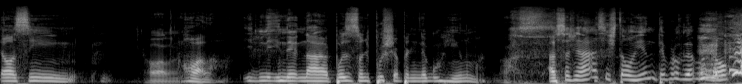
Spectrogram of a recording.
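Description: Here a man with an ordinary speaking voice talks at a moderate pace, his pitch fairly high and his intonation lively. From Rio de Janeiro state, Brazil (Nova Iguaçu, Petrópolis). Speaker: US Army soldier. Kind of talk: casual interview chat.

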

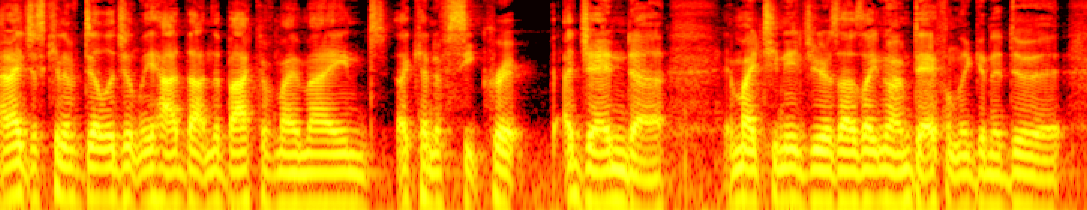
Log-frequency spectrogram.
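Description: A man speaks at a very fast pace with a Scottish accent. His fairly low pitch stays in monotone, flat intonation. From Scotland, Glasgow. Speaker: theatre-maker and arts educator. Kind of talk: interview.

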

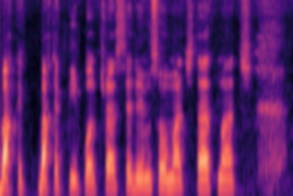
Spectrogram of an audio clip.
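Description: In a very clean recording with a silent background, a man talks at a moderate pace in an unremarkable speaking voice. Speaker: marketing manager. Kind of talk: casual chat.

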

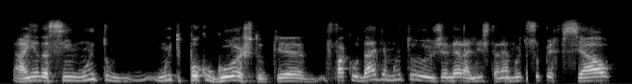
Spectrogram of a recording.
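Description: A high-pitched man with a Carioca accent, moderate pace, hardly any pauses and ordinary pitch variation. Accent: carioca Brazilian Portuguese. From Rio de Janeiro, Brazil. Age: 40s. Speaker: entertainment business executive. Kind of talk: casual interview.

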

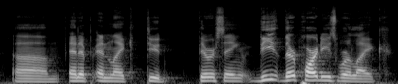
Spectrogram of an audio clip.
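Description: In a Californian accent, the voice moves at a fairly slow pace with fairly even intonation. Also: man. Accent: Californian American English. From San Francisco Bay Area, with childhood in the Philippines. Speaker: guest telling life story. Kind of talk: casual interview chat.

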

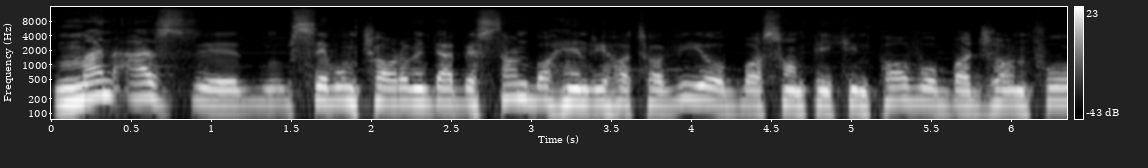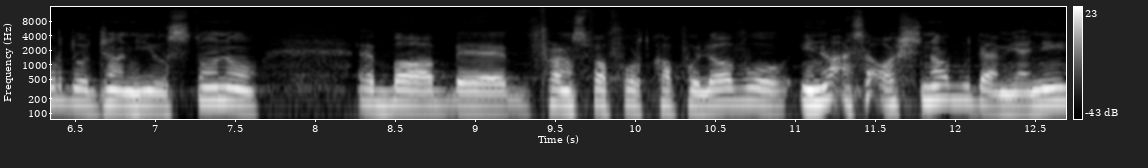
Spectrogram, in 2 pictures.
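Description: A man speaks with a fairly high pitch and a dark, mellow tone. His pace is moderate and his intonation fairly even. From Iran, Khuzestan. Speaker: author and university lecturer. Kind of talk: interview.

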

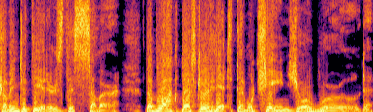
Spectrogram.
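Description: A man's put-on character voice at medium pitch, with very wide pitch swings, very even loudness, and a fairly slow pace. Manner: dramatic.

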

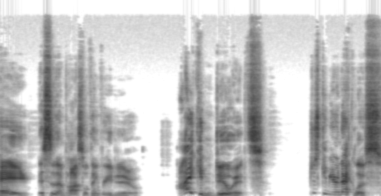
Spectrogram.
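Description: Someone uses a put-on character voice at a middle pitch, moving at a fairly quick pace. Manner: casual, salesman-like, persuasive.

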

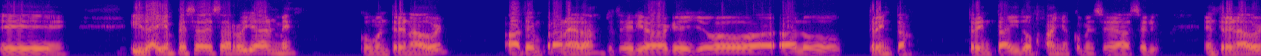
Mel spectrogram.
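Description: With long, frequent pauses and a very slow pace, a man talks at a medium pitch in lively intonation, his loudness very even and the sound dry and close with no echo. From Puerto Rico, Mayagüez. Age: 40s. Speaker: water polo coach. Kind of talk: casual interview.

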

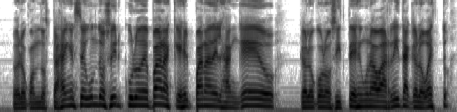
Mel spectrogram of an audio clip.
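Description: Over background music, a man with a high pitch talks at a very fast pace, his pitch varying in an ordinary way. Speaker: radio host. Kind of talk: casual chat. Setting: studio.

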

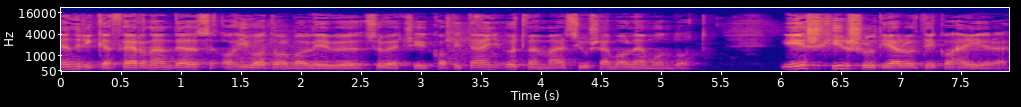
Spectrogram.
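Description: Talking at a fairly slow pace, a man has a plain, everyday voice with ordinary pitch variation. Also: medium pitch for a man. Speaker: sports journalist. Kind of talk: casual chat. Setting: in person.

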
